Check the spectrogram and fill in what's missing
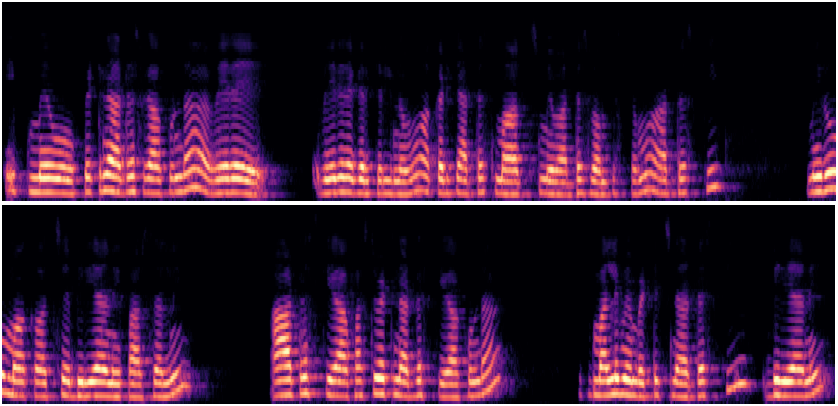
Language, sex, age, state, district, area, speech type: Telugu, female, 30-45, Telangana, Jagtial, rural, spontaneous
